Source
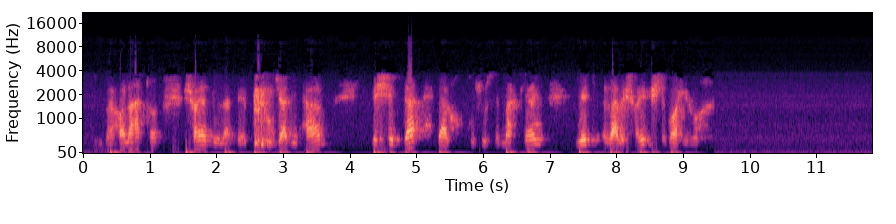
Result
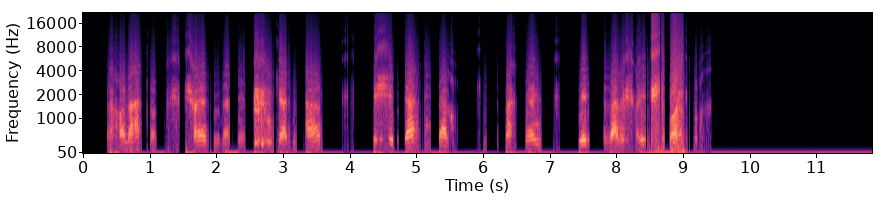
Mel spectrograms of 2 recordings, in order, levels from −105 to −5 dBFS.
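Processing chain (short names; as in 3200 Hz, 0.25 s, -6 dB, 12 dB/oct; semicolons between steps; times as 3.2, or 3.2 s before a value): backlash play -32.5 dBFS; 8.49–9.03 power-law curve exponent 0.5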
